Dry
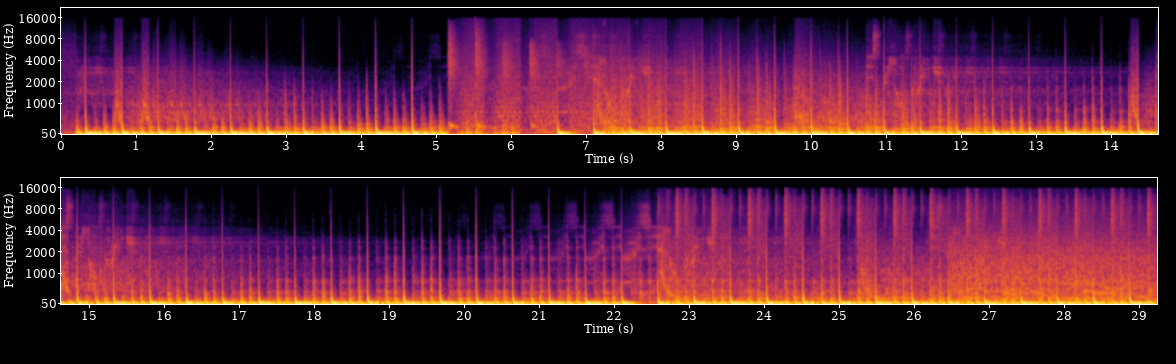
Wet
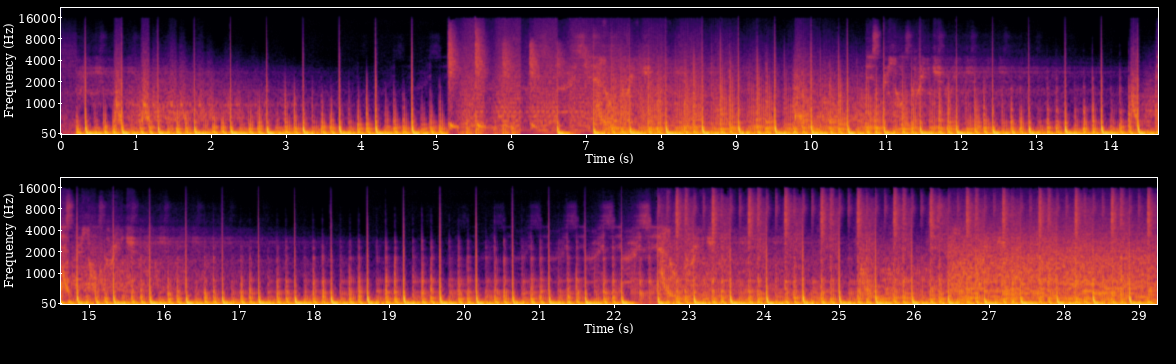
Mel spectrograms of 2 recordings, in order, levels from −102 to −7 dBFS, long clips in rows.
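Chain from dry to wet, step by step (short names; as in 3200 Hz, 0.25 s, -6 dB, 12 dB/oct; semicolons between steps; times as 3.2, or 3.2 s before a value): HPF 160 Hz 6 dB/oct; gain +2 dB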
